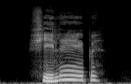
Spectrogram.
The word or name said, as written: fjeldabe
